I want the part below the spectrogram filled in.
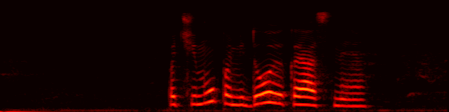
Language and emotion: Russian, neutral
